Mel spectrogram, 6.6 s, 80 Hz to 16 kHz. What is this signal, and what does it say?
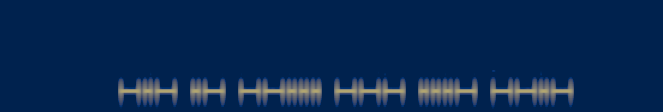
Morse code, heard as a keyed tone, about 20 wpm, 700 Hz. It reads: KA7OVQ
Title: USA Call Signs - 6 Characters - 2x Character Spacing - 20wpm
